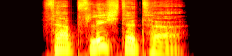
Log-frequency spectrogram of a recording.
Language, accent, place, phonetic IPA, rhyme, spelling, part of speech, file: German, Germany, Berlin, [fɛɐ̯ˈp͡flɪçtətə], -ɪçtətə, verpflichtete, adjective / verb, De-verpflichtete.ogg
- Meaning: inflection of verpflichtet: 1. strong/mixed nominative/accusative feminine singular 2. strong nominative/accusative plural 3. weak nominative all-gender singular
